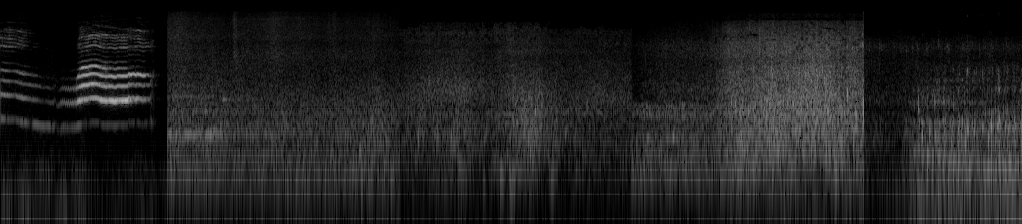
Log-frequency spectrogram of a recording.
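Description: A domestic cat meows twice in the first two seconds, the second meow longer and wavering; then a steady rush of surf or churning water takes over, growing louder for a couple of seconds before dropping near the end to quieter water noise.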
